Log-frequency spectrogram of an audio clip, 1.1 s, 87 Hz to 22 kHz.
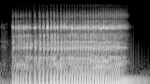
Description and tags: low.grumble.09
idiophone, daxophone, wood, instrument, friction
